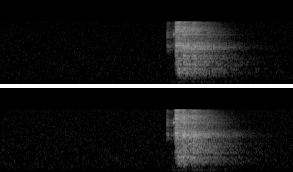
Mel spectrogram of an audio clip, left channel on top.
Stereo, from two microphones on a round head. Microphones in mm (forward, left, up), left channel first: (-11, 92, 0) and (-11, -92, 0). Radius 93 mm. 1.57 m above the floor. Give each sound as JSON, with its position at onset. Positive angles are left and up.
{"t": 1.7, "sound": "a camera shutter", "side_deg": -25, "distance_m": 3.0}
